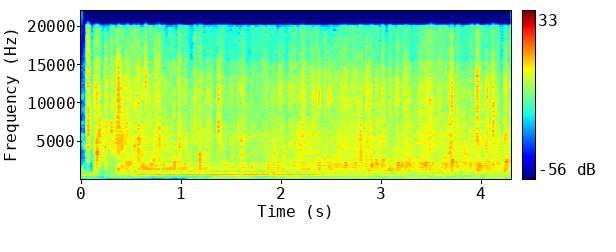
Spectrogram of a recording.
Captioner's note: cheers and applause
